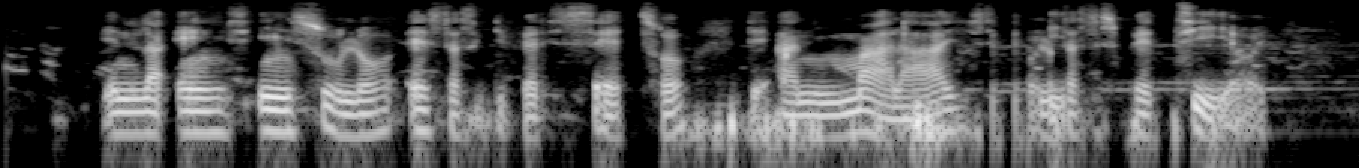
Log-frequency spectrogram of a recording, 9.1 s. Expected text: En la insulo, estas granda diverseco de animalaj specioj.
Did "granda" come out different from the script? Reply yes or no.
yes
